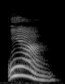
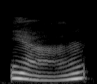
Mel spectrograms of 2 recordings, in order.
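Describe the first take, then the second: First: The pitch falls sharply from high. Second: The pitch dips low then rises.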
